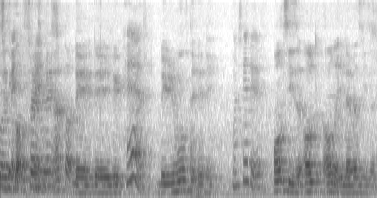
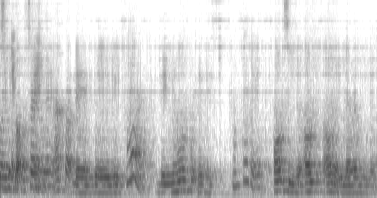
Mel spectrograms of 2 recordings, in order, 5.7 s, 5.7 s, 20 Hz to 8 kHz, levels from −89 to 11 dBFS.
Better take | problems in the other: first | noise reduction (neural separator model SepFormer DNS4)

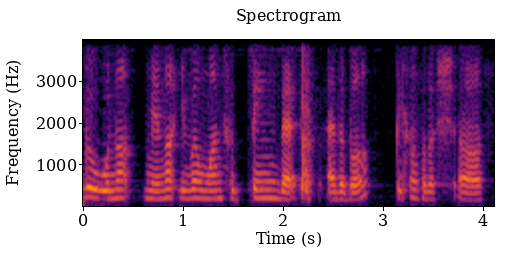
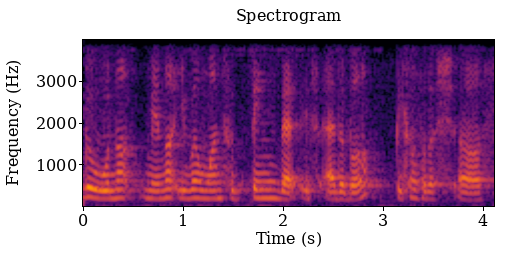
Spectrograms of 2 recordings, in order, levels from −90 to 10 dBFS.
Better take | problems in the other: second | noise reduction (neural mask model RNNoise)

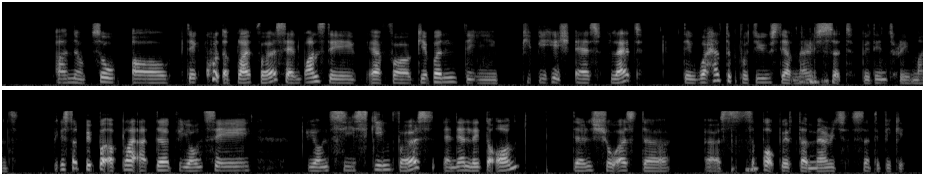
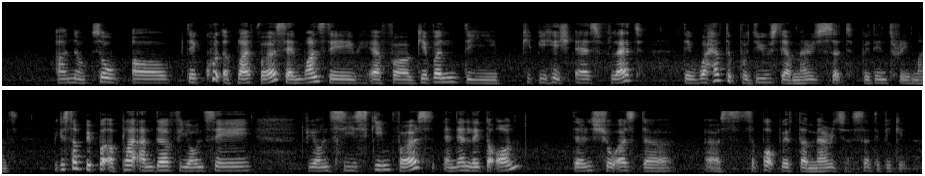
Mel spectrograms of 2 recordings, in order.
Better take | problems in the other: second | noise reduction (neural diffusion model UNIVERSE++)

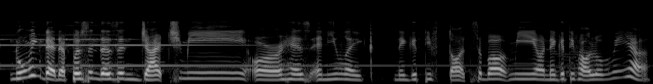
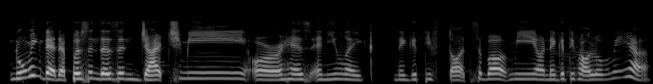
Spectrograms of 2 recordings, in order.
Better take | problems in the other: second | background sound (Bell / Doorbell); 17 dB below the speech

